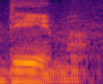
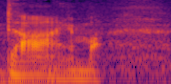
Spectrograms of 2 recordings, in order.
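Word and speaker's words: disme: coin was called the half deem d i sme. Uh rather than the French pronunciation, the Americans call that coin half dime. They dropped the s.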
